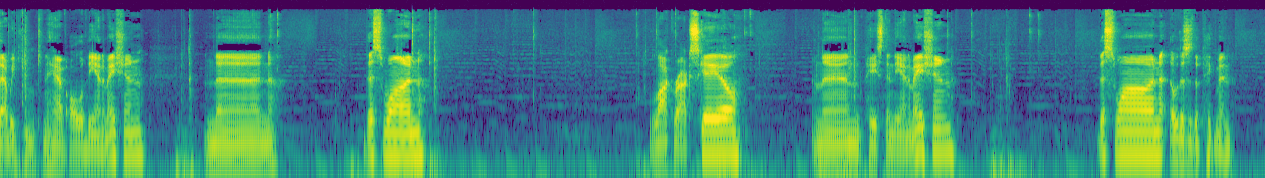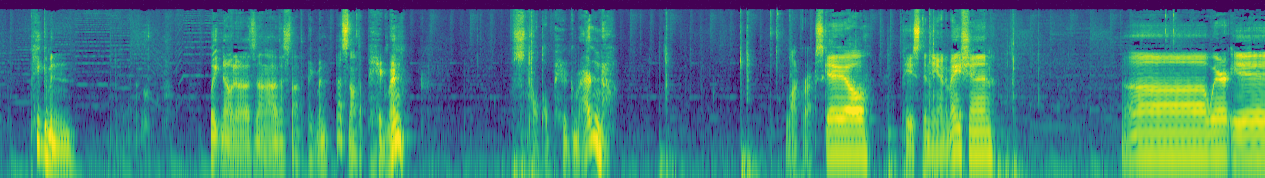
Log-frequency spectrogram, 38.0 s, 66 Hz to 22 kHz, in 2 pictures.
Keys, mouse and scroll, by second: 0.3 ctrl+v, 2.7 ctrl+Tab, 4.0 right click, 5.8 ctrl+Tab, 6.4 a, 10.7 i, 12.6 ctrl+v, 14.9 ctrl+Tab, 15.4 right click, 24.3 right click, 26.7 ctrl+Tab, 28.8 a, 30.1 i, 32.9 ctrl+v, 34.0 ctrl+Tab, 34.5-34.9 scroll up 3, 36.4 right click.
